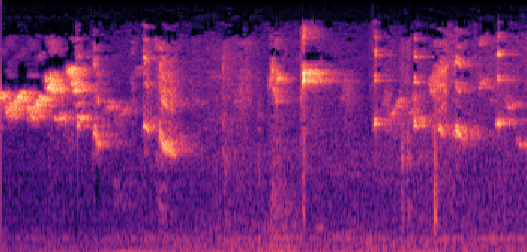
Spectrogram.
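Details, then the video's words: Green-winged saltator kept in captivity, singing to stimulate cold birds: high whistled slurs and short descending phrases among clicks, over a constant low background hum. "COM TRINCA FERRO CANTANDO O MELHOR VÌDEO PARA ESQUENTAR TRINCA FERRO"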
